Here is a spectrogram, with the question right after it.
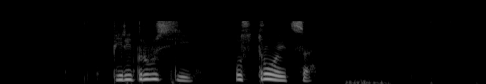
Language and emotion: Russian, neutral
